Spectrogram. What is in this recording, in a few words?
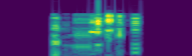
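EMS DISP, radio; wake; p25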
